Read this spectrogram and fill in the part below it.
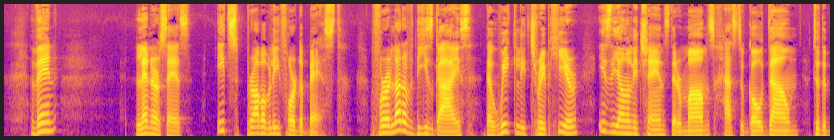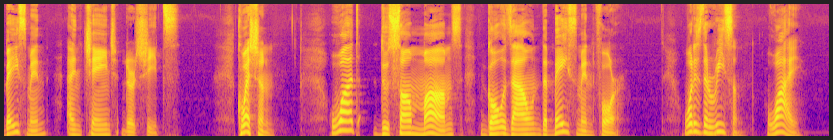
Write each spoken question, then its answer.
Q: What do some moms go down the basement for?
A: moms go down the basement to change their son's sheets.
